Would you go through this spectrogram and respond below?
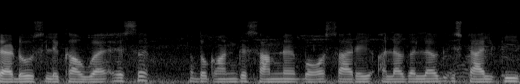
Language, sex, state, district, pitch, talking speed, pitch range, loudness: Hindi, male, Bihar, East Champaran, 125 Hz, 175 wpm, 120-135 Hz, -32 LUFS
